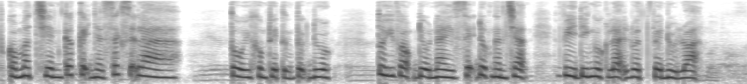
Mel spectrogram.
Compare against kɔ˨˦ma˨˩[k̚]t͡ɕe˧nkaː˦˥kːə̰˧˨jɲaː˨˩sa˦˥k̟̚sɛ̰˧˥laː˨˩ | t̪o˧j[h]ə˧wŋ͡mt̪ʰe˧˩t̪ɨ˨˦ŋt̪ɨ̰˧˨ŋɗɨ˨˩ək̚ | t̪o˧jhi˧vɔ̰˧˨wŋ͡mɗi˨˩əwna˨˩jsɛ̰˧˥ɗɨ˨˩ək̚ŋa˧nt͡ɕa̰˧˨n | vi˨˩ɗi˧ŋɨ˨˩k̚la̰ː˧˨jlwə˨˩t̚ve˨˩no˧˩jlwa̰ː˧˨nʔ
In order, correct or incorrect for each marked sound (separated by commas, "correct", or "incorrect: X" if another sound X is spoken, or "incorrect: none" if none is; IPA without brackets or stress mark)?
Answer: incorrect: t̚, incorrect: x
